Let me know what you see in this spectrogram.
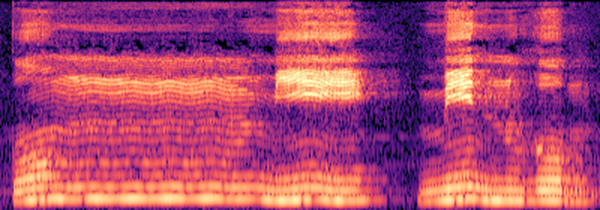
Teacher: karena ada tanwin bertemu dengan mim cara membacanya dimasukkan disertai dengung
